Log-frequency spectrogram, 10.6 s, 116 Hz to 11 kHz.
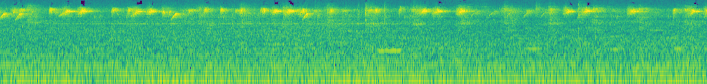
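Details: A perched female Shikra calls near her nest, Greater Noida, in February 2017. Quick high piercing notes follow one another in a rhythmic, almost continuous series, with a steady rushing hiss beneath.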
